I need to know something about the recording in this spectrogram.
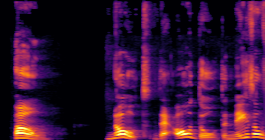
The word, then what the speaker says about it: pão: To indicate nasal vowels, the tilde is used. Pão.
